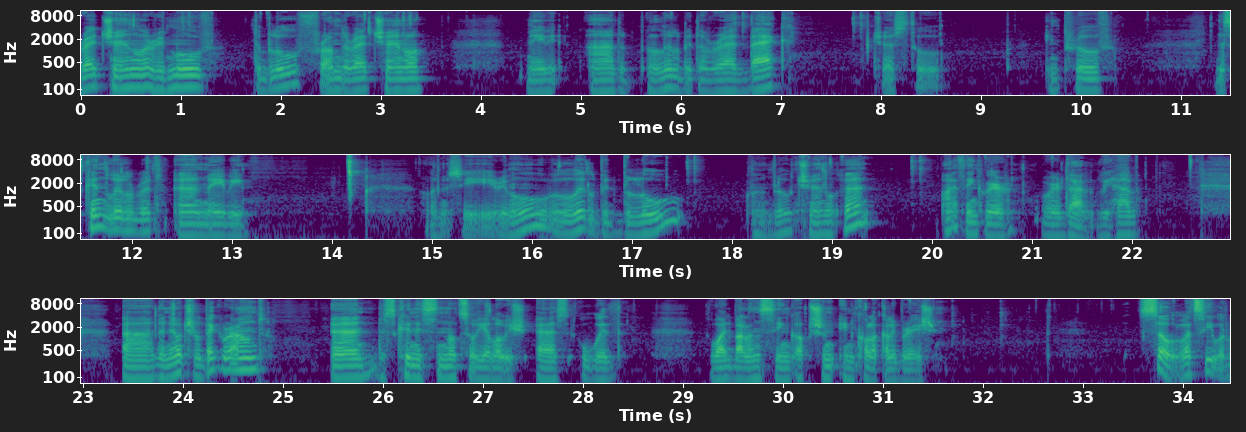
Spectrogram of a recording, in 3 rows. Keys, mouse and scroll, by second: 1.0 click, 6.5 click, 7.7 click, 12.1 click, 17.5 click, 19.7 click.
